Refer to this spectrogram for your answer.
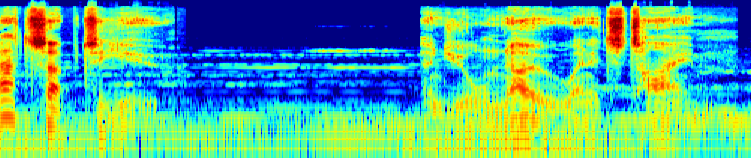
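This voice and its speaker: A man with an English accent in a calm, soothing tone, very slow and monotone, flat in intonation, with music in the background. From England. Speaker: hypnotherapist. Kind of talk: guided hypnosis. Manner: slow, calm, soothing.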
